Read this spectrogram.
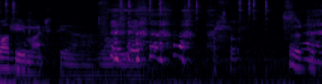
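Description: A young man laughs, close to a microphone.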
